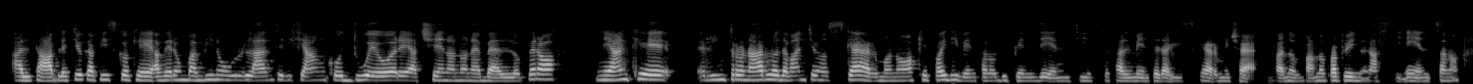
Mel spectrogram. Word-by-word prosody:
al 180 -1 +3
tablet, 185 +2 +3
io 230 - +4
capisco 220 +1 +1
che 195 -2 +2
avere 195 +3 +2
un 210 - -1
bambino 210 +2 -1
urlante 205 0 0
di 200 - -13
fianco 200 +1 -1
2 205 +2 +2
ore 195 0 +3
a 180 - +2
cena 185 -1 -3
non 180 0 -4
è 170 - -1
bello, 165 -1 0
però 235 +4 +5 0.4
neanche 220 +3 +3 0.2
rintronarlo 215 +1 +2
davanti 205 +1 -1
a 215 - +1
uno 200 - -5
schermo, 195 -3 +2
no, 180 +1 -2
che 210 +2 -4
poi 200 +2 +2
diventano 170 -5 -5
dipendenti 165 -2 -7
totalmente 165 -2 -4
dagli 155 -1 -1
schermi, 160 -1 -3
cioè 160 - +1
vanno 160 0 -3
vanno 160 +2 -3
proprio 180 +1 +2
in 175 - -7
astinenza, 160 +1 -5
no, 170 - -7
190 Hz, 165 wpm, -26 LUFS, 170-210 Hz, 0.4 s, però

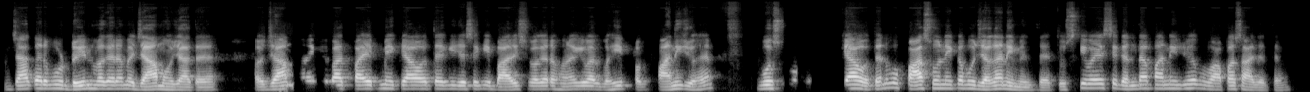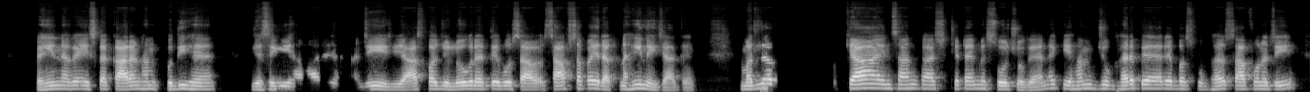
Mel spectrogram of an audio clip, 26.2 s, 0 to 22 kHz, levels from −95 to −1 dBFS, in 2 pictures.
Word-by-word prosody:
जाकर 155 +3 +3
वो 165 0 -1
ड्रेन 155 +1 +2
वगैरह 155 -1 +2
में 150 -3 0
जाम 130 +1 +5
हो 125 -2 -1
जाता 115 -2 0
है। 115 0 -3 0.4
और - - -1
जाम 135 +1 +5
होने 165 +1 -9
के - - -17
बाद 160 0 +3
पाइप 155 0 +4
में 165 -2 -1
क्या 155 -1 +3
होता 155 +1 +3
है 155 - +1
कि 155 - -5
जैसे 145 0 0
कि 150 0 -3
बारिश 125 +1 +1
वगैरह 140 0 +1
होने 130 +1 -4
के 145 - +1
बाद 140 -2 +2
वही 135 +5 -1
प - - -1 0.2
पानी 120 +6 +1
जो 130 -4 -1
है, 150 +7 -3 0.5
वो 160 +2 +3
उसको 165 0 -6 0.5
क्या 170 - +7
होता 150 -3 +4
है - - -3
ना 190 - -4
वो 200 - 0
पास 155 +1 +6
होने 170 -1 -1
का 175 - 0
वो 165 -1 -1
जगह 140 +2 +4
नहीं 145 -3 0
मिलता 110 -3 -6
है, 105 - -4
तो 125 - -9
उसकी 160 +9 -4
वजह 185 0 +2
से 185 0 -4
गंदा 150 +2 +1
पानी 165 0 -1
जो 170 - -5
है 175 - +2
वो 160 -3 -7
वापस 145 +2 0
आ - - +2
जाता 105 -2 -8
है, 100 - -14 0.6
कहीं 130 +4 0
न 155 0 -2
कहीं 155 0 0
इसका 150 +1 -2
कारण 145 +1 +3
हम 150 0 -5
खुद 135 +2 -2
ही 160 - +2
हैं। 140 -1 -1 0.4
जैसे 130 +2 -2
कि 140 0 -2
हमारे 135 +2 -7 0.3
जी, 140 0 +1
जी, 120 +1 -5
आसपास 130 +5 +1
जो 140 -1 0
लोग 140 +3 +3
रहते 145 0 +1
हैं 150 - +3
वो 150 - +3
सा 130 -3 +1
साफ-सफाई 165 +3 +1
रखना 140 - -1
ही 165 +5 0
नहीं 135 -6 -1
चाहते। 100 -1 -6 0.5
मतलब 180 +6 +2 0.7
क्या 180 +2 +7
इंसान 170 -1 -2
का 165 - -3
आज 160 0 -5
के - - -3
टाइम 160 0 -2
में 160 - -3
सोच 145 -3 -1
हो - - -1
गया 110 0 -2
है 130 - -4
ना 175 - -4
कि 170 -3 -3
हम 170 +2 -3
जो 165 - -2
घर 150 +2 +1
पे 170 - -1
रह 165 - 0
रहे 165 0 +1
है, - - -12
बस 155 0 -5
वो 140 - -7
घर 140 +3 -1
साफ 145 -2 -1
होना 150 -1 -1
चाहिए, 145 +3 -4
150 Hz, 260 wpm, -22 LUFS, 135-160 Hz, 0.7 s, क्या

